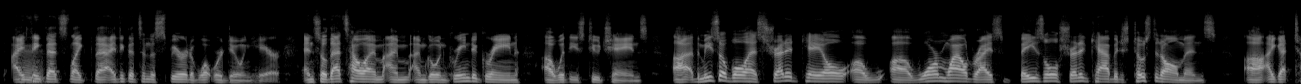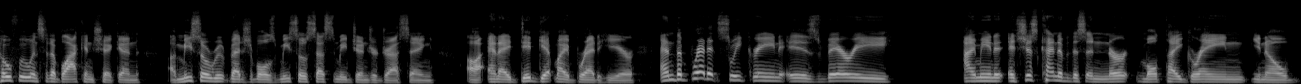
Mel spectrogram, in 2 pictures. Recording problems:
none

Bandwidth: 14 kHz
